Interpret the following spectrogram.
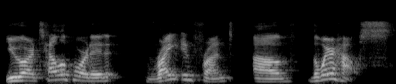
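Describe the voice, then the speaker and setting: Guy dm'ing a dnd session, kinda high voice, dull lo-fi sound, keeps restarting his sentences. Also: expressive, a little slow, bright, forceful tone. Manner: casual, restarts phrases. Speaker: dungeon master. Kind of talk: narrating a tabletop game.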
